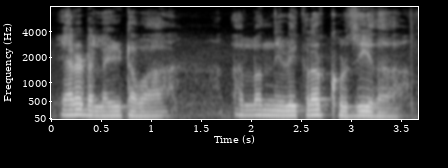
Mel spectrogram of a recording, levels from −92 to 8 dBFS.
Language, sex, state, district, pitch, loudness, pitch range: Kannada, male, Karnataka, Bidar, 120 Hz, -17 LUFS, 115-135 Hz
